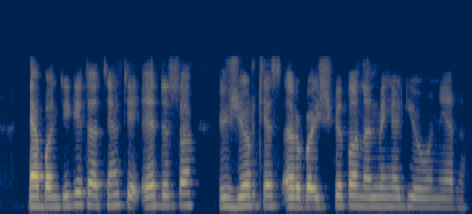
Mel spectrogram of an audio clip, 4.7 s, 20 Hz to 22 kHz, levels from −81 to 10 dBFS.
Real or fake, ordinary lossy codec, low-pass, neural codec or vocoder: fake; Opus, 64 kbps; 7.2 kHz; codec, 16 kHz, 1 kbps, X-Codec, HuBERT features, trained on balanced general audio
